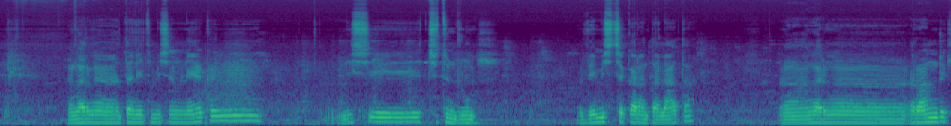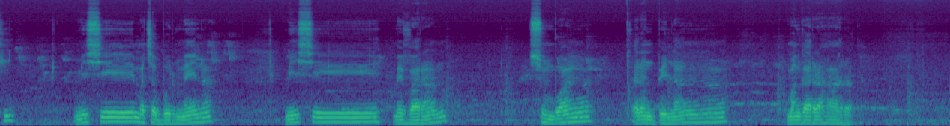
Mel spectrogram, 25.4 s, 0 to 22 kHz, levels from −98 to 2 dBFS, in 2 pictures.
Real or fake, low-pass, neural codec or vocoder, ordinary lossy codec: fake; none; vocoder, 48 kHz, 128 mel bands, Vocos; none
